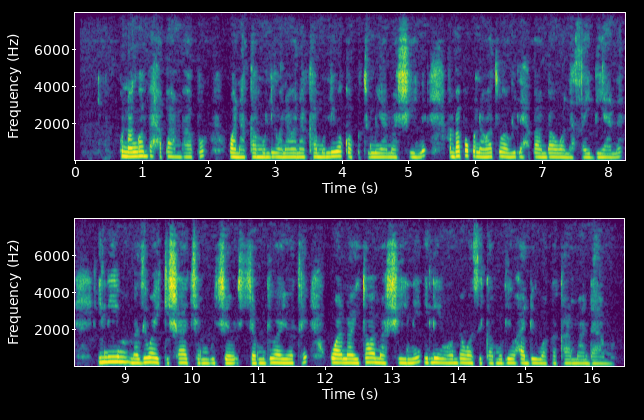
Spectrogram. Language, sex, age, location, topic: Swahili, male, 18-24, Nakuru, agriculture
